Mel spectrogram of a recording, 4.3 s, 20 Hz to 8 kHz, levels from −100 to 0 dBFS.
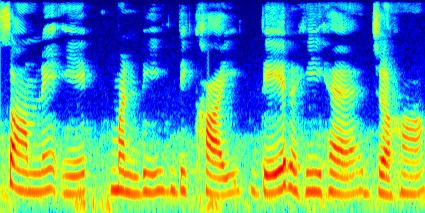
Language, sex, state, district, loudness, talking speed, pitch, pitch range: Hindi, female, Punjab, Pathankot, -18 LUFS, 115 wpm, 225 Hz, 210-240 Hz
